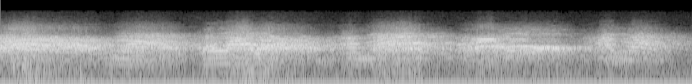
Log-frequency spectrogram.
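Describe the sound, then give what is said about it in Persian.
A large crowd loudly chants salawat in unison, many voices blending into a dense, sustained roar that swells and dips in rhythmic phrases for several seconds. “انشاءالله که گیرهای قلبیمون با صلوات بلند فرستادن همش مرتفع میشه. صلوات بلند خواند کنید.”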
